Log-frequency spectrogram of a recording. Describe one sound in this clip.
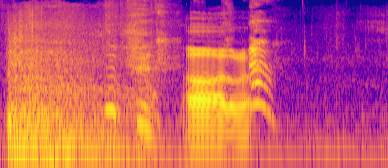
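A man speaks with animation into a close microphone.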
